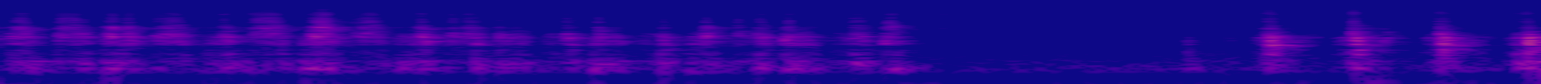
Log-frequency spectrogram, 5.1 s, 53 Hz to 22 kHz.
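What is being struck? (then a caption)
Coated paper scratch card scraped with a wooden stylus. A wooden stylus scratches the remaining black edge strip of a flat black-coated paper scratch card held in one hand. Quick, dry rasping strokes run steadily for about three seconds, centred near 1 kHz with a bright, papery edge. After a brief quiet pause, a few slower, louder separate scrapes follow.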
